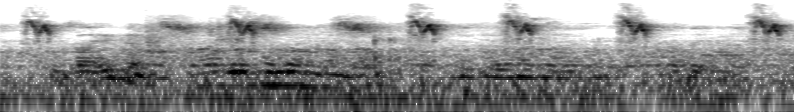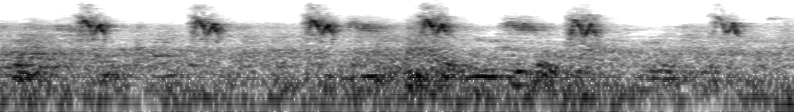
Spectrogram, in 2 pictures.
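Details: Repeated chirping of sparrows, clipped bright notes at about two per second, fairly regular, over a low murmuring background.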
